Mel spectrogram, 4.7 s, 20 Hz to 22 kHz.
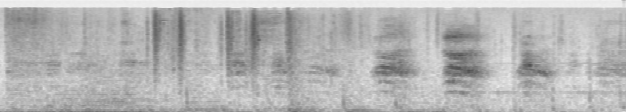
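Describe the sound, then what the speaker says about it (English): Bird calls from the Helldivers 2 video game: harsh caw-like cries sound several times in the latter half over steady game noise and scattered sharp bangs. "And a bird coming by."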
